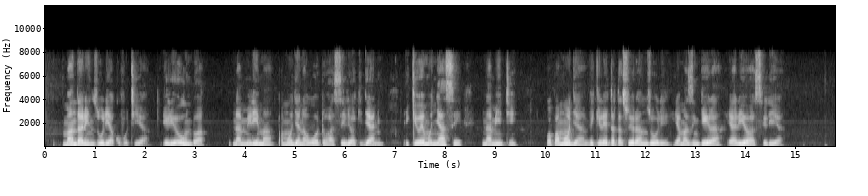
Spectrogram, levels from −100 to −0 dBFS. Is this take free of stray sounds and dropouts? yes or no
no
